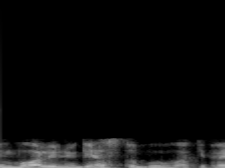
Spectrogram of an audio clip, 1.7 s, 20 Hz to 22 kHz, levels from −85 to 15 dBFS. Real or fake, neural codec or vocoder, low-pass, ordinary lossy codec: real; none; 7.2 kHz; AAC, 16 kbps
